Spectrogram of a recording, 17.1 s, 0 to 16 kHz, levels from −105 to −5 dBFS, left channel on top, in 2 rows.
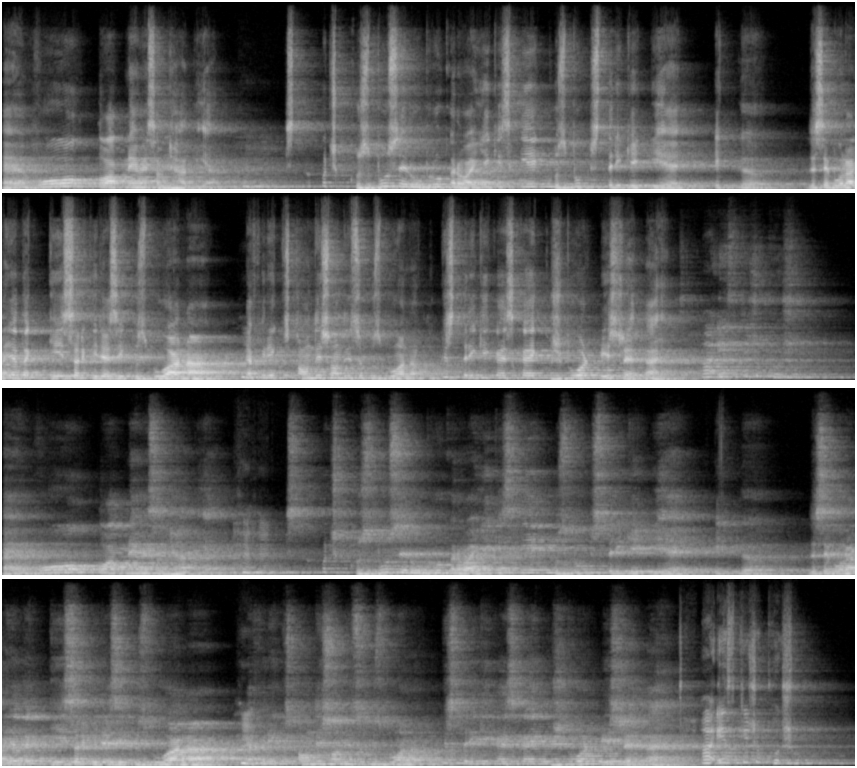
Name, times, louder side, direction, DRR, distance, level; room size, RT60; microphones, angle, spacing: voice 1, 0.0-2.2 3.2-6.8 7.1-7.6 8.0-10.6 11.0-15.2, left 3 dB, 70° left, 4 dB, 0.5 m, -26 dB
voice 2, 2.3-2.7 10.9-11.1 15.4-16.5, right 4 dB, 85° right, 5 dB, 0.5 m, -31 dB
8.0 x 6.0 x 2.5 m, 2.6 s
head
